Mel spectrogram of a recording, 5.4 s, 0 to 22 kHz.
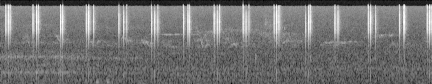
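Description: A fingernail taps on the faces and edges of a small, solid, polished red jasper star stone, making 15 sharp, bright clicks, some in quick doubles. Each click is dry and dies almost instantly, with almost no low end, over a faint hiss.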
